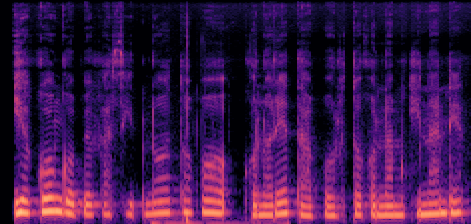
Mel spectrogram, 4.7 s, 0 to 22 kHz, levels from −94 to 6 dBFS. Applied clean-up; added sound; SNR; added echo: neural mask model DeepFilterNet 3.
